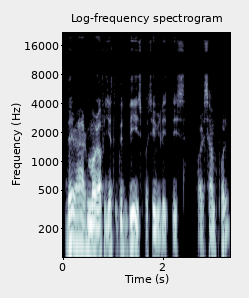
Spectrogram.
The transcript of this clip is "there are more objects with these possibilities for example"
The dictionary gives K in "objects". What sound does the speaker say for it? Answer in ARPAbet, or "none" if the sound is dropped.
none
